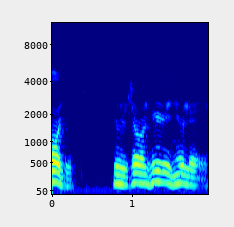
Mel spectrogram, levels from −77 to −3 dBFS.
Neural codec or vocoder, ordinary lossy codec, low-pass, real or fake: none; none; 10.8 kHz; real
